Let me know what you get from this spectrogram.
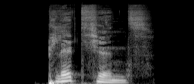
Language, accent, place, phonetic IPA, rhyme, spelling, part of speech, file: German, Germany, Berlin, [ˈplɛtçəns], -ɛtçəns, Plättchens, noun, De-Plättchens.ogg
- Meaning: genitive singular of Plättchen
